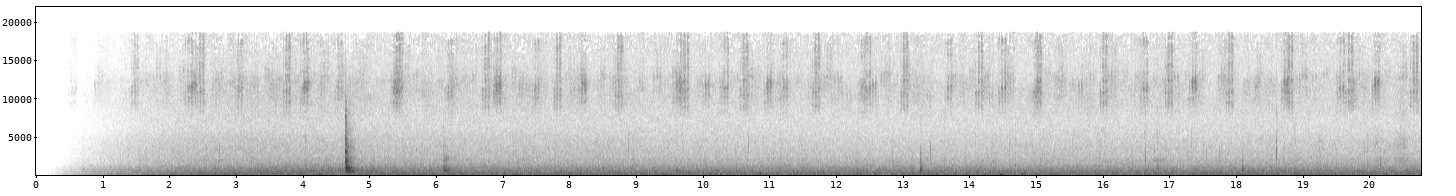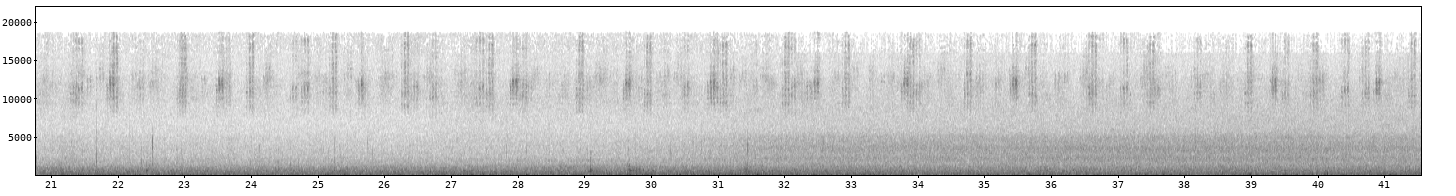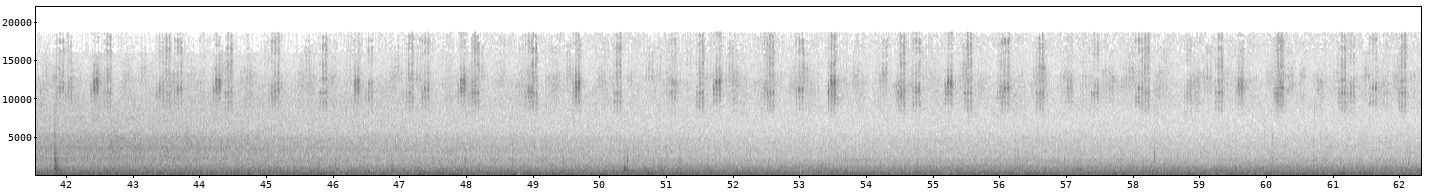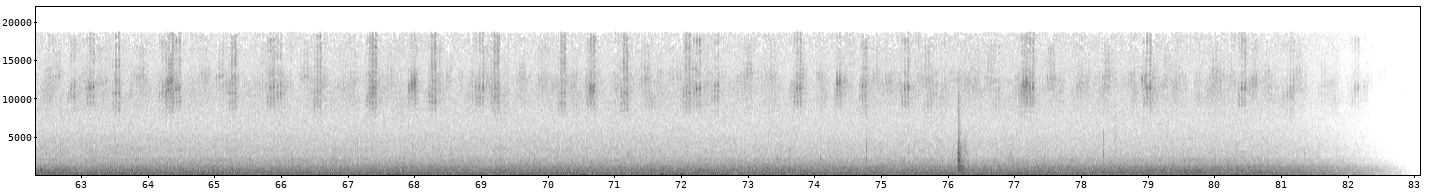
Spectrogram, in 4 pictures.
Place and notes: {"title": "Neringos sav., Lithuania - Night Forest Near the Lighthouse", "date": "2016-08-03 03:37:00", "description": "Recordist: Saso Puckovski\nDescription: Silent night in the forest close to the lighthouse. Wind, rain drops and nocturnal insects. Recorded with ZOOM H2N Handy Recorder.", "latitude": "55.30", "longitude": "21.00", "altitude": "47", "timezone": "Europe/Vilnius"}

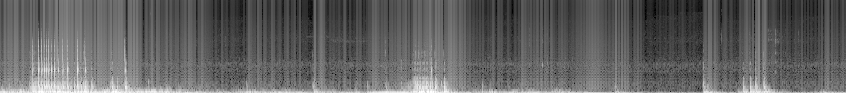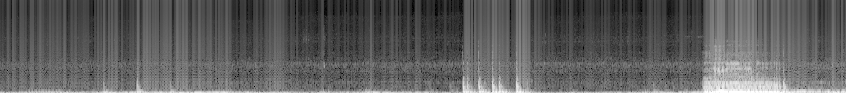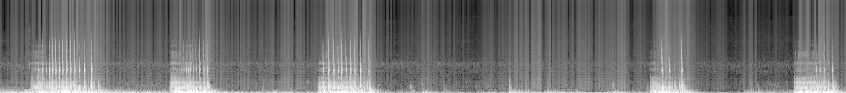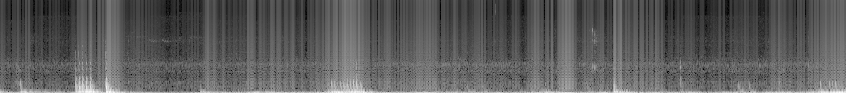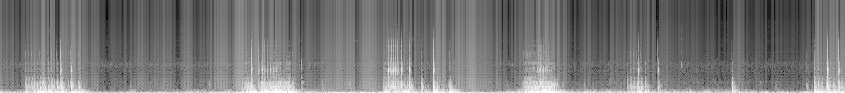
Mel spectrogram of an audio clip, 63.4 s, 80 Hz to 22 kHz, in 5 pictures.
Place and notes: {"title": "Antakalnis, Lithuania, creaking tree", "date": "2020-05-31 15:10:00", "description": "inner processes in a creaking tree. contact mics and geophone for low end.", "latitude": "54.50", "longitude": "24.72", "altitude": "156", "timezone": "Europe/Vilnius"}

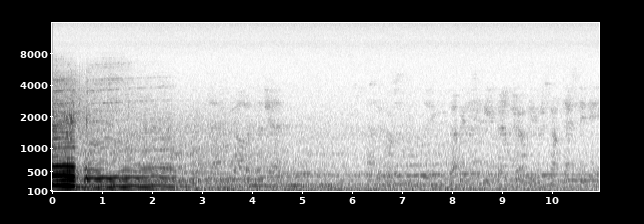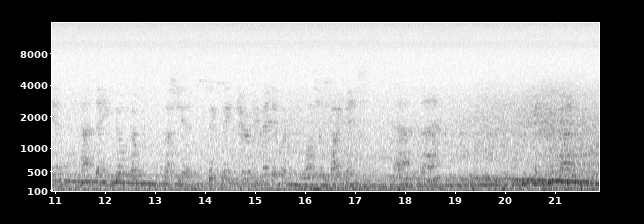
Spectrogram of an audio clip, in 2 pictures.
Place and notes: {"title": "Jacksons Ln, Scarborough, UK - olivers mount road racing 2021 ...", "date": "2021-05-22 10:50:00", "description": "bob smith spring cup ... olympus LS 14 integral mics ... running in some sort of sync with the other recordings ... from F2 sidecars to classic superbikes practices ... an extended ... time edited recording ...", "latitude": "54.27", "longitude": "-0.41", "altitude": "144", "timezone": "Europe/London"}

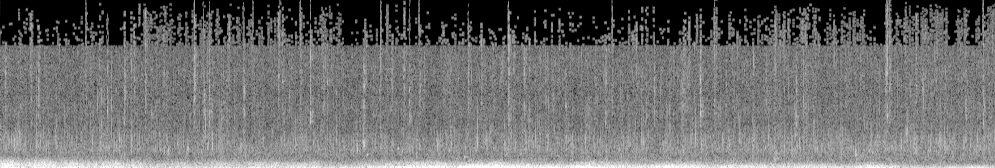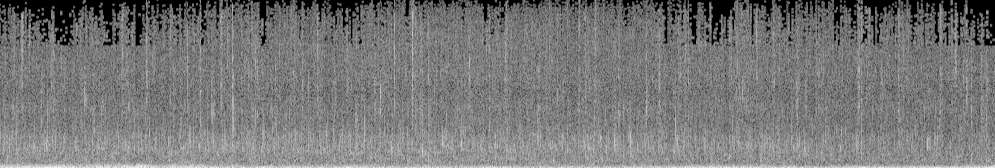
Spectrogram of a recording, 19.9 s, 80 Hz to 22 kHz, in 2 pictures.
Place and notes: {"title": "Garnarich, Arménie - Storm", "date": "2018-09-10 17:00:00", "description": "A strong storm on the very poor village of Garnarich. We wait below a small bridge and near a small river. We are wet and cold.", "latitude": "41.08", "longitude": "43.61", "altitude": "2034", "timezone": "Asia/Yerevan"}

